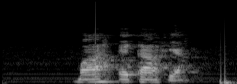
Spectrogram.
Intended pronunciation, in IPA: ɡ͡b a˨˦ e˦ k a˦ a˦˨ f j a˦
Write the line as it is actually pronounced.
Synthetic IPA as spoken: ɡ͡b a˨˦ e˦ k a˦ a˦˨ f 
